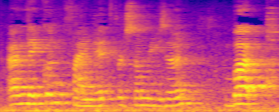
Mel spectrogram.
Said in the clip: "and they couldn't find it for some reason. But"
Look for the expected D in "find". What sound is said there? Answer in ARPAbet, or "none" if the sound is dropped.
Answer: D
